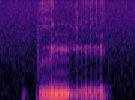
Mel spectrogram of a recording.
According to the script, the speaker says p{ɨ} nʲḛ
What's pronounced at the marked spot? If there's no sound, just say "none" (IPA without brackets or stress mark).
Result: ɨ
